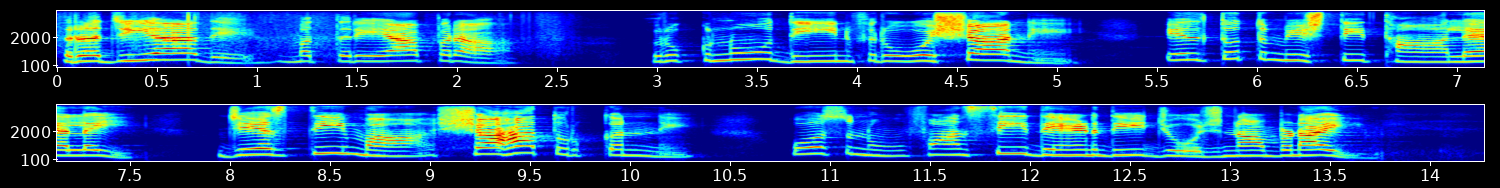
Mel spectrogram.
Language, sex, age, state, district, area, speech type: Punjabi, female, 45-60, Punjab, Amritsar, urban, read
